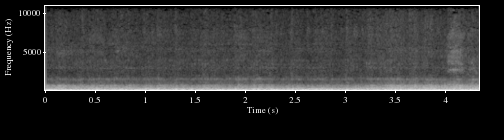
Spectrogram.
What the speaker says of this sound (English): Oh my God, I love the cam sound.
